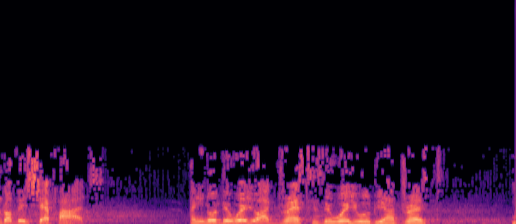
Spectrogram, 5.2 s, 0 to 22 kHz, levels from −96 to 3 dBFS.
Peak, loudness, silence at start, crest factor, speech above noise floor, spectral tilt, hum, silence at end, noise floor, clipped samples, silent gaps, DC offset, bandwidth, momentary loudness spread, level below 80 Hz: -4 dBFS; -19 LUFS; 0 s; 18 dB; 32 dB; -3.5 dB/octave; none; 0 s; -52 dBFS; under 0.1%; none; under 0.1%; 8 kHz; 10 LU; -56 dBFS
